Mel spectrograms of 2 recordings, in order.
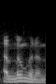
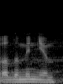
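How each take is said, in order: First: The word is said with four syllables. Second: The word is said with five syllables. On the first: This is the American form. "in American they just kind of like omit one of the syllables" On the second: This is the non-American form. "instead of aluminium"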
